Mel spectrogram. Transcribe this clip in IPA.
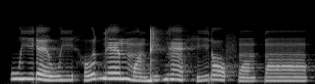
w i˧ ɾ ɛ˨ w i˨ h o˨˦ d ɛ̃˧ m ɔ̃˨ d i˨˦ ɡ ɛ̃˦˨ h i˨˦ ɾ ɔ˦˨ f ɔ̃˨ k͡p ɔ̃˧

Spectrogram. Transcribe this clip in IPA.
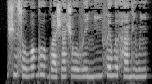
ʃ ɨ˧ s o˨ w ɔ˦ ɡ oː˦˨ ɡʷ aː˨ ʃ ã˧ ʃ oː˨ v e˦˨ ɲ iː˧ f ɛ˦ w ə˧ h ã˨˦ d ĩ˨ w ĩ˧

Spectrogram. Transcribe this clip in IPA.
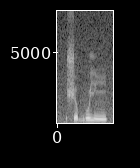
ʃ ə˧ b u˦ j ĩ˧

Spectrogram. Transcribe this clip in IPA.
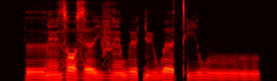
lː ɛ̃ z ɔ z əː i̯ v ɛ̃ w ø ɗ y w əː tʼ i w uː

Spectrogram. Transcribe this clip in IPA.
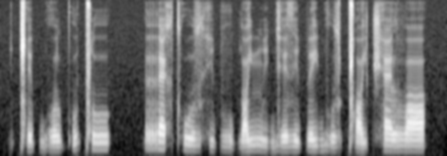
ǁ e˩ p bʱ o˩ l pʼ u˥ ǁ u˥ | r æ˥ x tʰ w u˨ z x i˩ p v u˩ p ɾ ɒ˦ j m i˩ ɡʱ e˨ z i˩ p e˦ j bʱ u˩ z ǁ ɒ˩ j t͡ʃʰ æ˦ l v ɒ˥

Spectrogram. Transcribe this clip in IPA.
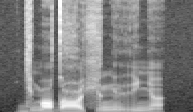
ɟ i m a dˤ ɨ ʕ œ ç ə ŋ ẽ r i ɲ ã

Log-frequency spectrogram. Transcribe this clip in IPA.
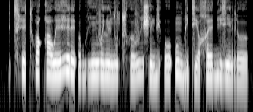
t͡sʰ e tʰ u q ɐ w e ɦ e ɾ e ʔ ɵ bʱ ĩ v ɵ lʲ ũ d ũ t͡sʰ ɵ v i ʃ ĩ bʲ ɐ ʔ o ʔ ũ b i tʲ ɵ χ e ɠ i zʲ ẽ r ɵ

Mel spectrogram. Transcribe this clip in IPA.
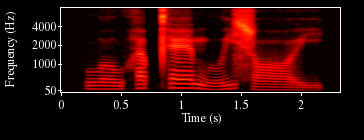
w o˨ w h ɐ˥ p̚ t̪ʰ ɛː˥ m uː˨˥ j s ɔː˨˩ j

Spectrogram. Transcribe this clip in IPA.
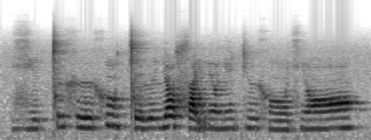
zʲ e ǀ ɨ x ɘː x õ ǀ e l ɨ lʲ u sˤ ɨ rʲ ɔ̃ lʲ ɛ̃ c ɨ x õː sʲ ɔ̃ː

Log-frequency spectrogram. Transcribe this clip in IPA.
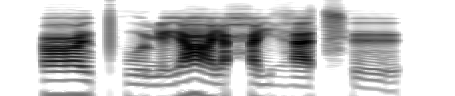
ʕ ø˦˨ pʰ u˨ ɳ ɪː˨˦ ʕ i˨ ħ i˨ ɦ a˨ t͡sʰ ø˨

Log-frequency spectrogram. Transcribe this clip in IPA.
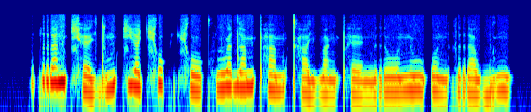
p r a˥˩ n t͡ɕʰ ɛː˩˦ j d o˥˩ m t͡ɕ i˦˥ a̯ t͡ɕʰ o˥˩ k̚ t͡ɕʰ oː˧ kʰ l u˥˩ a̯ d a˥˩ m pʰ a˦˥ m kʰ a˩˦ j m a˩˦ ŋ pʰ ɛː˩˦ ŋ r oː˦˥ n uː˦˥ ʔ o˩˦ n k r a˧ w b ɯ˥˩ ŋ

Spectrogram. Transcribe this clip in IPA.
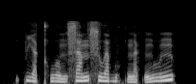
p i˨˩ a̯ kʰ w o˩˦ m s a˦˥ m s u˧ a̯ b o˨˩ k̚ n a˨˩ k̚ m u˦˥ n

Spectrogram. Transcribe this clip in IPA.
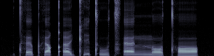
tʰ ɛ pʰ ɛ qʼ i kʼ i tʼ u t͡sʼ æ nː ɔ tʰ ɒ

